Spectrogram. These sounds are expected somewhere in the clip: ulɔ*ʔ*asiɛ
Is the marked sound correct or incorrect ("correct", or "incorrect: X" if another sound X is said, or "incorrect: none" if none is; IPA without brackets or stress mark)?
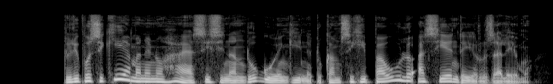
correct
